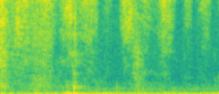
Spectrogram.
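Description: Faint soft rubbing of a hand stroking a dog's fur against a blanket, with one short small sound about three quarters of a second in.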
